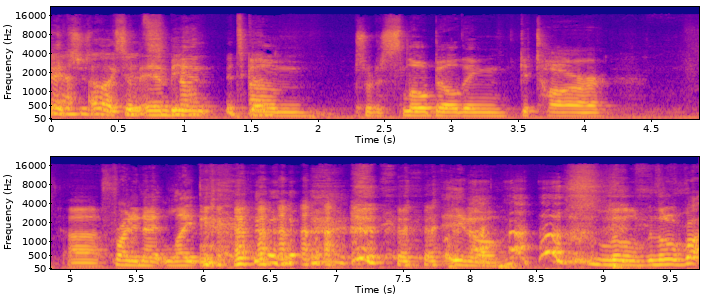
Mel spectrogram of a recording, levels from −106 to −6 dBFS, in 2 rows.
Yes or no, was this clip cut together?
yes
